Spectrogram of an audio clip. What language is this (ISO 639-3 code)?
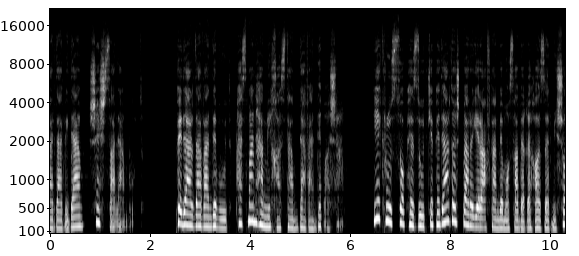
fas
